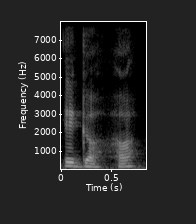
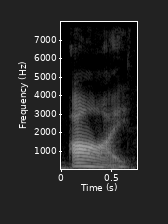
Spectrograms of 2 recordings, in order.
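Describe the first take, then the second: First: It is said as two syllables, ending in 'guh'. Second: It is said as one long vowel sound. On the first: The speaker calls it wrong. "we joke about this one and say igah" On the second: The speaker calls it right. "actually it says I"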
